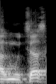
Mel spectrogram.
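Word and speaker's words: المجاز: Saya tidak perlu nulis sanad lagi karena sanad itu untuk al-mujaz, bacanya al-mujaz karena dari fi'il madhi ajaza.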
